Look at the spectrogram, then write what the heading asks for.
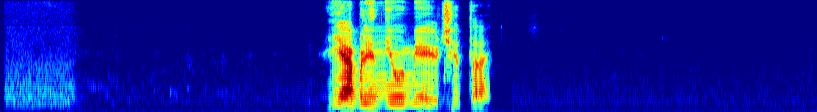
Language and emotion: Russian, angry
